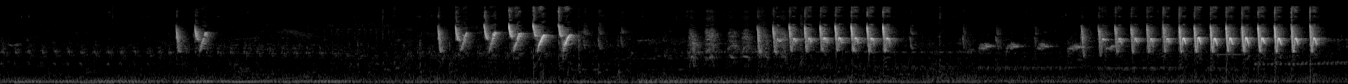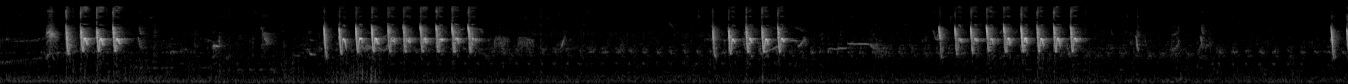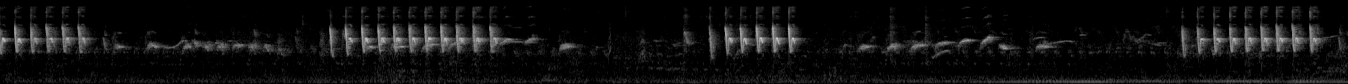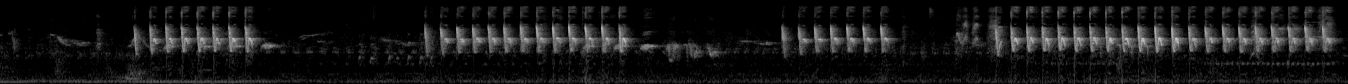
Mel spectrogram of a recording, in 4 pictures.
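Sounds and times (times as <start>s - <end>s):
soft bird twittering: 0.0s - 25.6s, 26.7s - 53.9s
bird trilling: 4.4s - 15.0s, 38.6s - 43.3s, 50.2s - 53.9s.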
